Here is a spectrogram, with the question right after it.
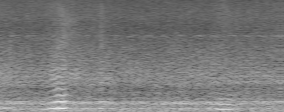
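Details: Steady droning of a bee swarm outside its hive, with one bee zipping loudly past near the start and another briefly rising toward the end.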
